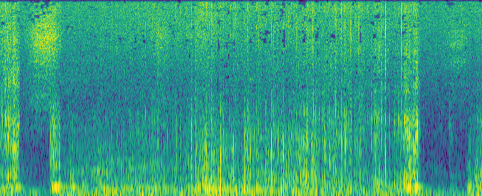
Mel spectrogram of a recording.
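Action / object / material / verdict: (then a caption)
scrape / foam microphone windscreen / foam / none. Long acrylic nails scratch a round grey foam windscreen on a microphone, producing a dense, low, muffled rustling and scraping with a rumbling bass. The scratching runs almost continuously, with brief quieter pauses near the start and near the end.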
